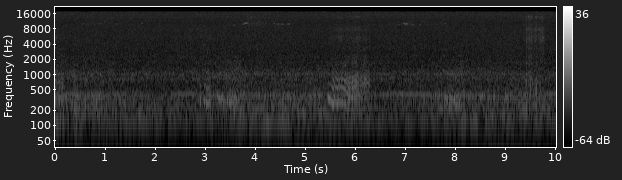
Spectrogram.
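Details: Sleeping house cat snoring while it dreams, a quiet steady low rumble with gentle breathy rises around the middle and end, otherwise calm room.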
